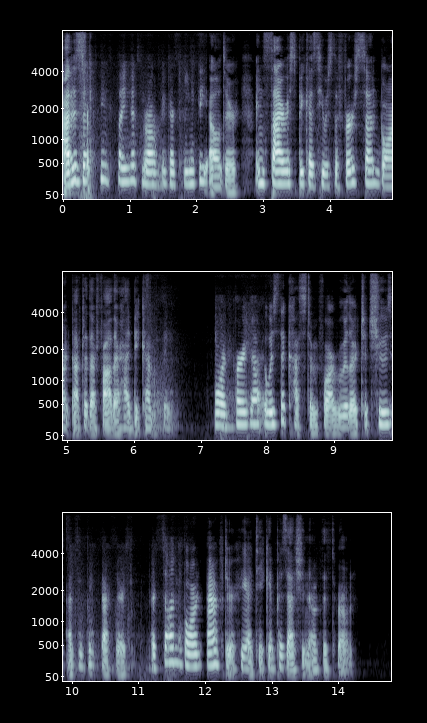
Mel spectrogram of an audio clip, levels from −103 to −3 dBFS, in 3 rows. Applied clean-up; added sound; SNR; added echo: neural mask model DeepFilterNet 3.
